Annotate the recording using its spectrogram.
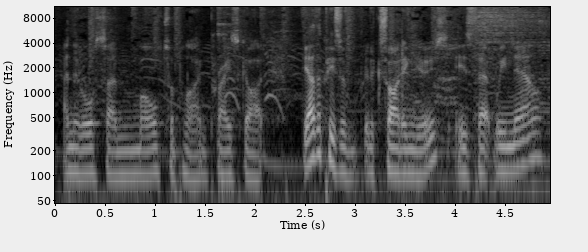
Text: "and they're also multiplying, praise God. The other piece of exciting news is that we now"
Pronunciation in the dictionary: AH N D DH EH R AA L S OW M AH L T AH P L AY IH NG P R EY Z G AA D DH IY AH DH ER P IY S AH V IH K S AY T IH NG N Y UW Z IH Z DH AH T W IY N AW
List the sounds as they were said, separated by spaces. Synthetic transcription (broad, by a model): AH N DH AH R AA L S OW M AH L T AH P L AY IH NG P R EY Z G AA D DH IY AH DH ER P IY S AH V IH K S AY T IH NG N Y UW Z IH Z DH AH T W IY N AW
